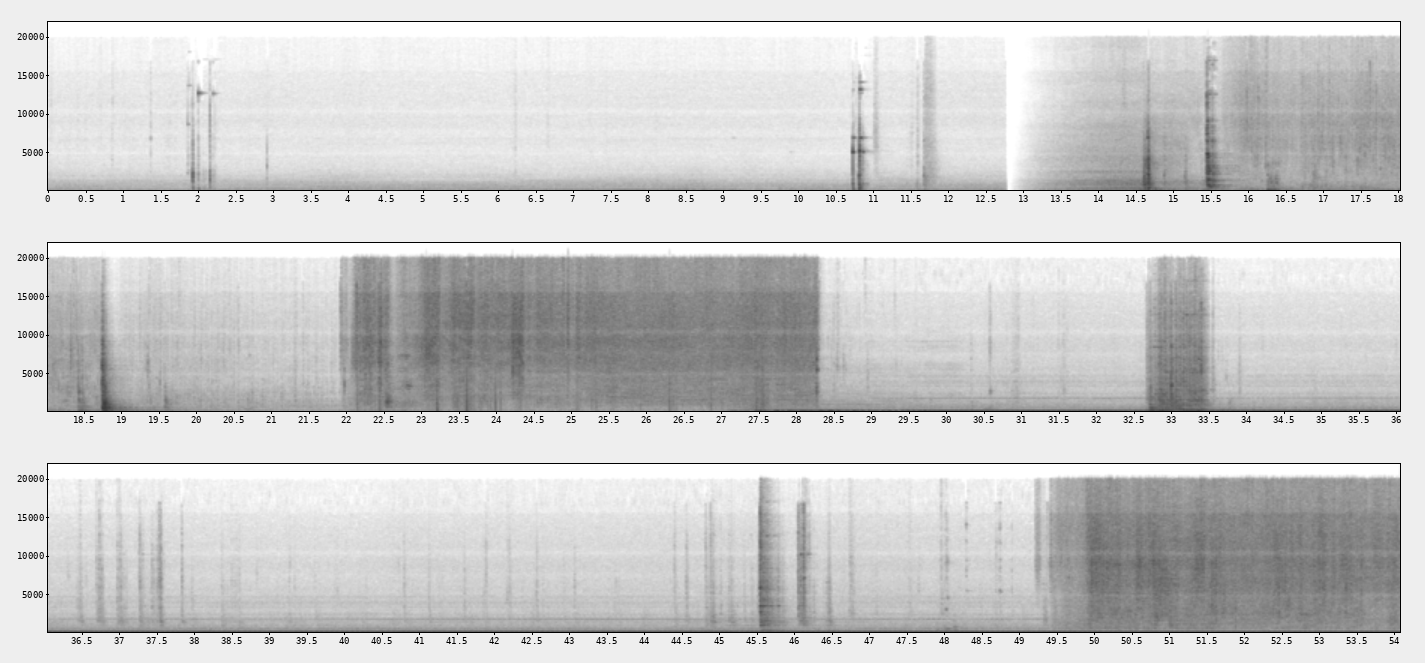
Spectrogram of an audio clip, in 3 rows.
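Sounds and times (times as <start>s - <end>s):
metal parts clinking: 1.9s - 2.3s
loud rushing hiss: 13.0s - 19.8s, 21.9s - 32.0s, 49.2s - 54.0s
electric motor humming: 13.2s - 19.8s, 23.4s - 34.0s
short hiss: 21.9s - 30.0s, 49.2s - 54.0s.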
